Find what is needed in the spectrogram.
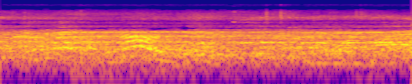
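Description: Children's high-pitched voices calling out over the steady hubbub of a busy sports hall, with one rising-then-falling shout a little under a second in.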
